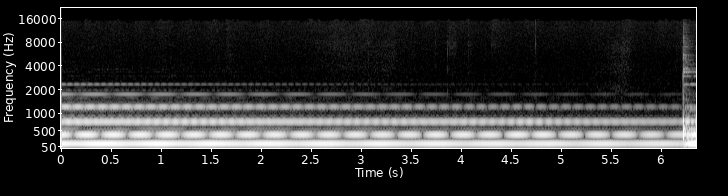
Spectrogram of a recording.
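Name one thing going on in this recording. A singing bowl rings with a steady, wavering hum.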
